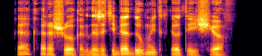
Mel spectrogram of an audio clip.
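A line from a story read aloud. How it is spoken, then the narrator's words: Mutter. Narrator (Russian): пробормотал я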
